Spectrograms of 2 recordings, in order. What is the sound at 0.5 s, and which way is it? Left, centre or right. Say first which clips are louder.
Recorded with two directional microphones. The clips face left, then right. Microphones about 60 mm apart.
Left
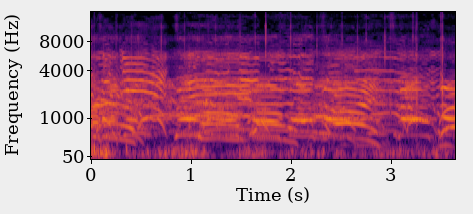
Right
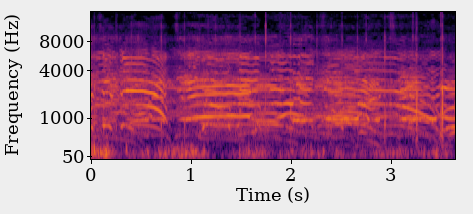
Run: right 3 dB; right.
